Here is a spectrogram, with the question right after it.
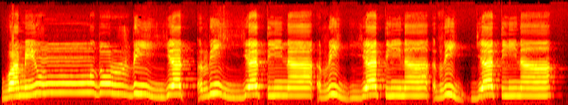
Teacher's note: یا کے اوپر جب تشدید آئے نا تو آواز ذری سخت قسم کی نکلے گی. جیسے کہ وَمِن ذُرِّيَّتِنَا، ریتینا ریتینا ایسا.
